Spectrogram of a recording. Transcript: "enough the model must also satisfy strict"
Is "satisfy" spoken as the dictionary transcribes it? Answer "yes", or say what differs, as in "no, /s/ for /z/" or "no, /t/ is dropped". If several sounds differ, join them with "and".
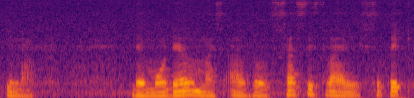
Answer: no, /s/ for /t/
